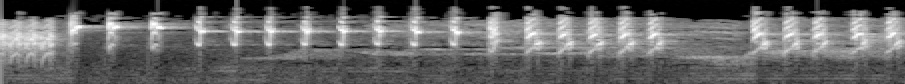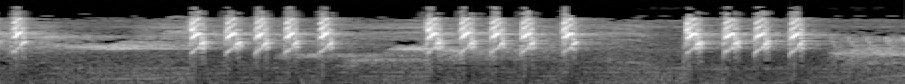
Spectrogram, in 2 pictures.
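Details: Long-tailed shrike call that reportedly excites rival shrikes into singing at once: fast trains of sharp clicking notes in bursts, with brief low whistles and harsh rasps between them.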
